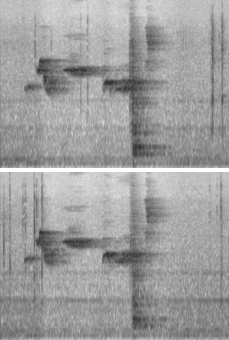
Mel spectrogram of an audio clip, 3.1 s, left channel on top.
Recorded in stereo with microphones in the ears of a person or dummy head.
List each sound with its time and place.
0.3 s a bird: 60° right (ahead or behind), 2.5 m
1.7 s a thud: 25° left (ahead or behind), 1.5 m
